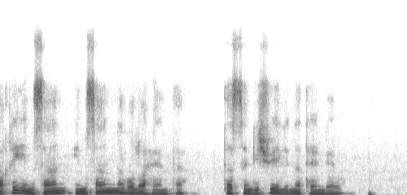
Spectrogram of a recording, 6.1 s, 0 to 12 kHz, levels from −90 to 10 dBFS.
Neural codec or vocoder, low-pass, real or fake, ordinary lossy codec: codec, 16 kHz, 8 kbps, FreqCodec, smaller model; 7.2 kHz; fake; Opus, 32 kbps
